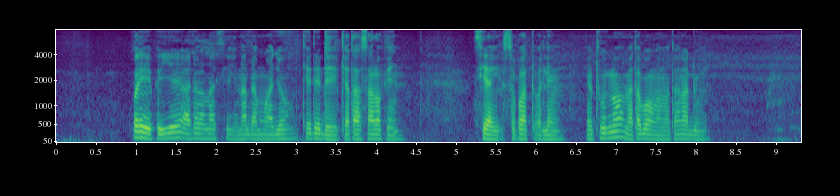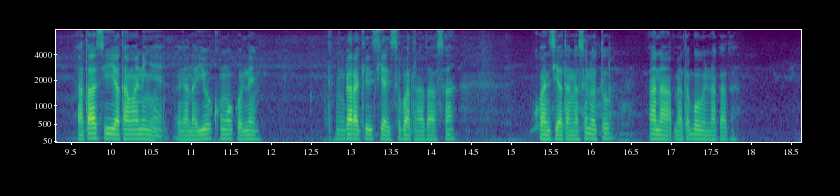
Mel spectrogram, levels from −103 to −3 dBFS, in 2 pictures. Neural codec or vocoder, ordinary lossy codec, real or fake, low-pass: codec, 16 kHz, 16 kbps, FunCodec, trained on Chinese and English, 50 frames a second; none; fake; none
